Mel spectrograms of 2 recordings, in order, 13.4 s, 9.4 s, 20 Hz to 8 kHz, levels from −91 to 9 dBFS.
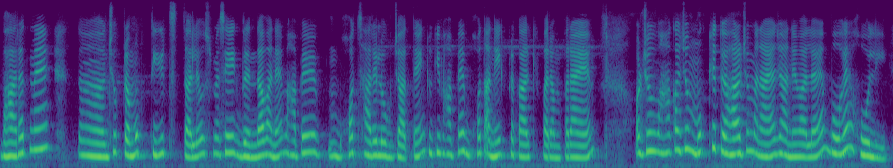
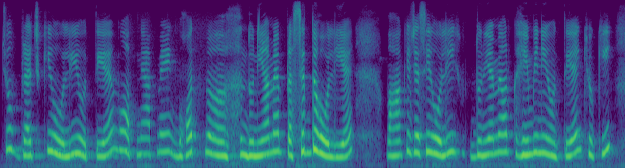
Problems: none marked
